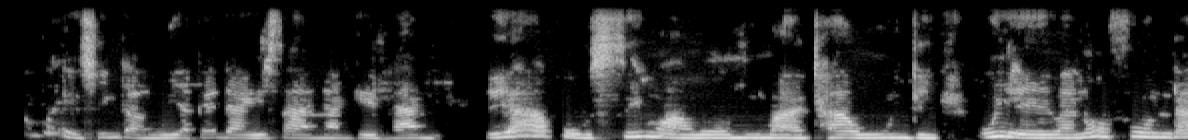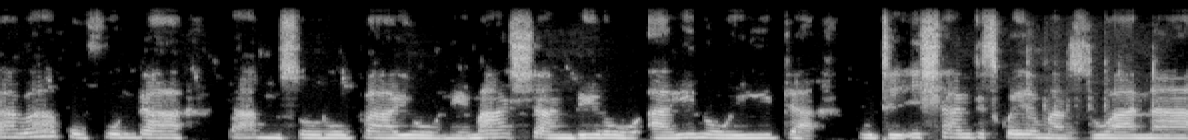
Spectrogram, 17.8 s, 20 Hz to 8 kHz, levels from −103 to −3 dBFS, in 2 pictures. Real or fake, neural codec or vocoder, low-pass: real; none; 7.2 kHz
